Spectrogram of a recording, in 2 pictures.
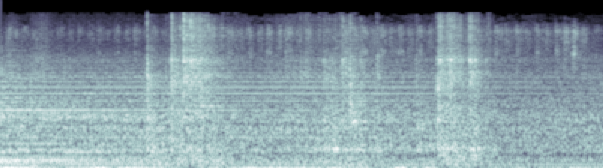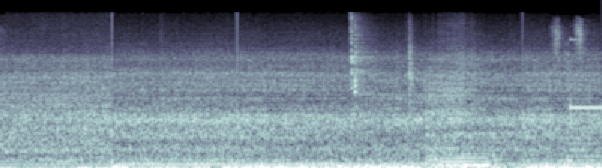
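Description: Metal baking tray being slid onto an oven's wire rack, a rough scraping noise over the first few seconds, followed by a few light clicks.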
